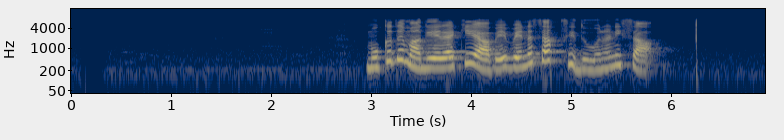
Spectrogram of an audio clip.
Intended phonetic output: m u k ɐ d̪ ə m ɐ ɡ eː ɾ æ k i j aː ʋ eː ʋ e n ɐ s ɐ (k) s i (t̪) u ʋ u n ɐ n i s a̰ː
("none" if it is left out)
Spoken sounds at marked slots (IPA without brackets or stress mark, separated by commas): k, d̪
